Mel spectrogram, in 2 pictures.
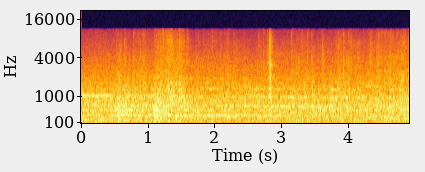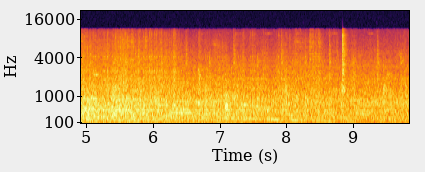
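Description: Route bus driving, heard from inside at the front: the engine and road noise run steadily under a few faint whining tones. Two sharp clicks or rattles from the cabin come about three seconds in and near the end.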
